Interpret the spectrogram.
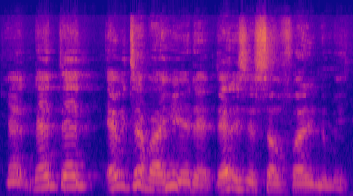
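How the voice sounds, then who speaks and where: American guy doing live opinion commentary, kinda high lively voice, sarcastic and chatty. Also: fairly quick. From Portland, Oregon, United States. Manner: mocking, sarcastic, conversational. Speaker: live show host.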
